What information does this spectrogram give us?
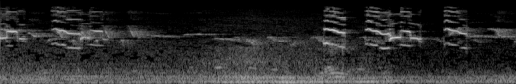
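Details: Oriental magpie-robin kept at home, singing energetically in May: scattered whistled notes, a quiet pause, then a quick series of loud bright chattering phrases with short gaps.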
